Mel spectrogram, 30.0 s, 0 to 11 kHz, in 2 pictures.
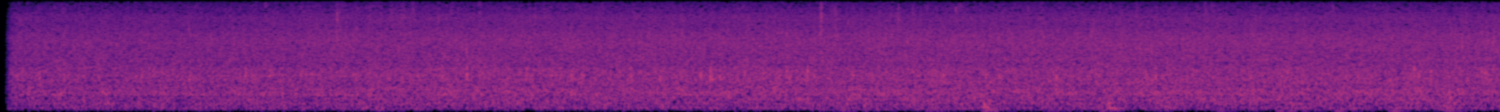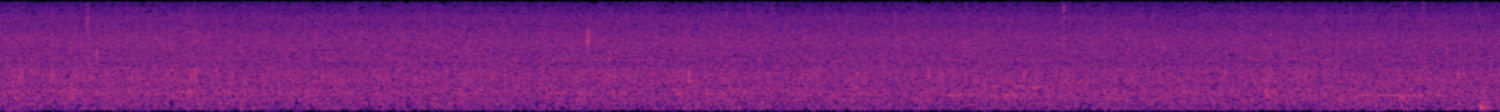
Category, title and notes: Soundscapes > Nature
woodlands downpour Ekelund part 2
Summer downpour on the wood terrace at log-cabin deep in the forest just outside Ekelund Sweden. Original field-recording.
afternoon, backwoods, downpour, field-recording, forest, jungle, log-cabin, nature, rain, rainstorm, Scandinavia, spring, summer, Sweden, thunder, torrent, wilderness, woodlands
